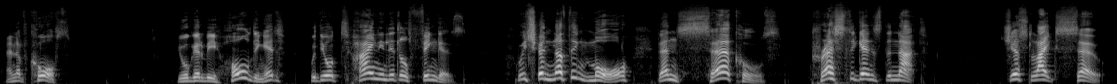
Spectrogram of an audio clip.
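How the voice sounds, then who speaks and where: A performer voicing a jaunty, fussy fox who gives playful, step-by-step drawing lessons for children in a theatrical, deliberate, encouraging way. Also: mid-range voice, very animated, fairly bright tone, no room sound, clean studio sound. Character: Foxy, jaunty, fussy cartoon fox art teacher. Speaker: presenter of children's drawing tutorial.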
